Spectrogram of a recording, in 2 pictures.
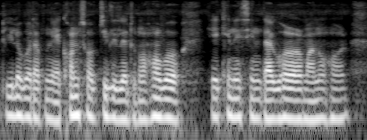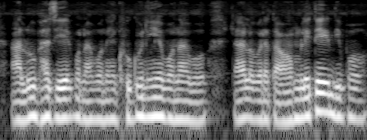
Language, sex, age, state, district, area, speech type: Assamese, male, 30-45, Assam, Nagaon, rural, spontaneous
